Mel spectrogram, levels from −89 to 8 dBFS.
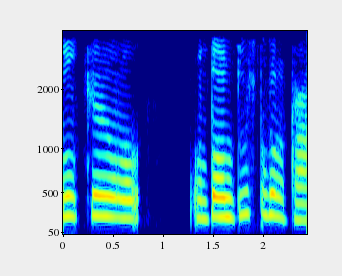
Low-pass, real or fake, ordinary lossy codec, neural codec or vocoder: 3.6 kHz; fake; MP3, 32 kbps; codec, 16 kHz, 1 kbps, FunCodec, trained on Chinese and English, 50 frames a second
